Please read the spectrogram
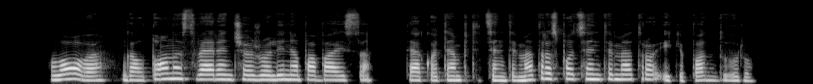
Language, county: Lithuanian, Utena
